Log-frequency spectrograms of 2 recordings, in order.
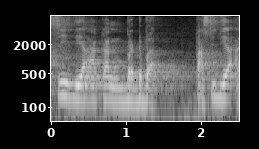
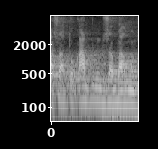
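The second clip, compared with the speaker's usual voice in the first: ordinary delivery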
